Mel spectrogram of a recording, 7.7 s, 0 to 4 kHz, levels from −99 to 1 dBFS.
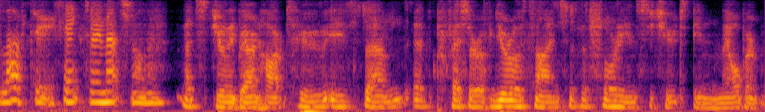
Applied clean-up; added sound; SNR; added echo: neural separator model SepFormer DNS4.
